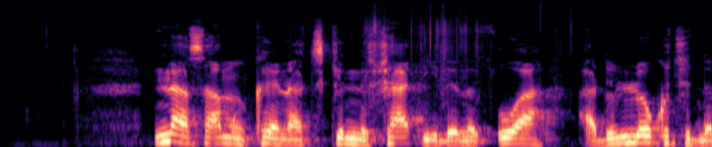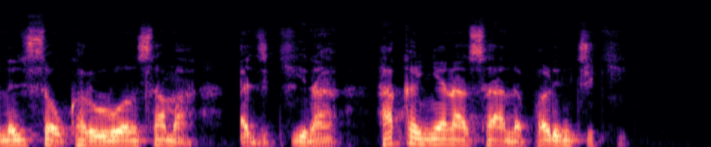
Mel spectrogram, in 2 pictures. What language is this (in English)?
Hausa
